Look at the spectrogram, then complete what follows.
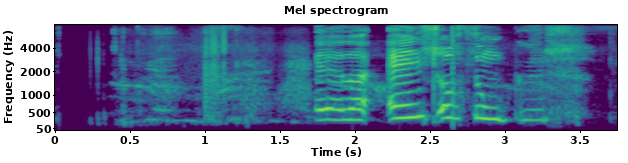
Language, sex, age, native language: Icelandic, male, 9, Icelandic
